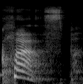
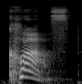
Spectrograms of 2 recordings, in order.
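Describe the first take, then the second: Both takes have the same delivery.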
